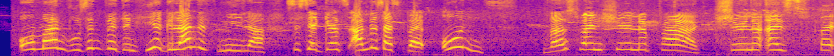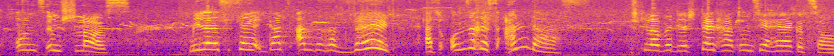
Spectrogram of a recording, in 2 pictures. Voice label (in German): Hörspiel Ausschnitt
